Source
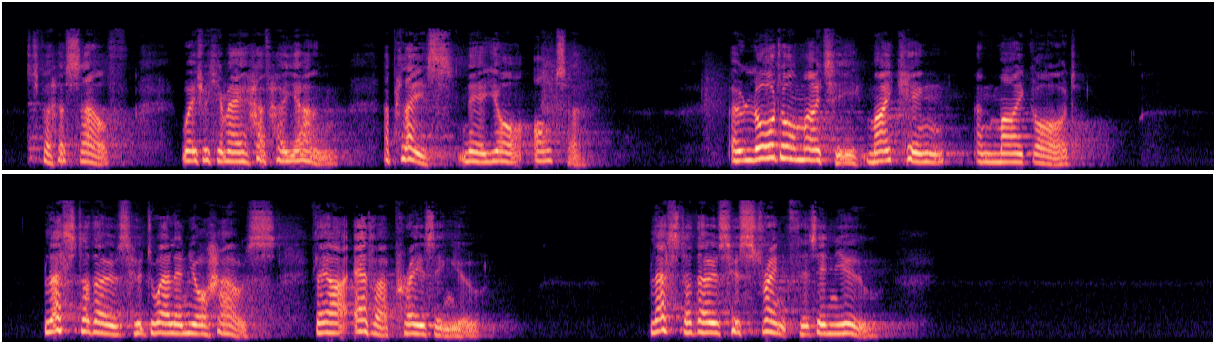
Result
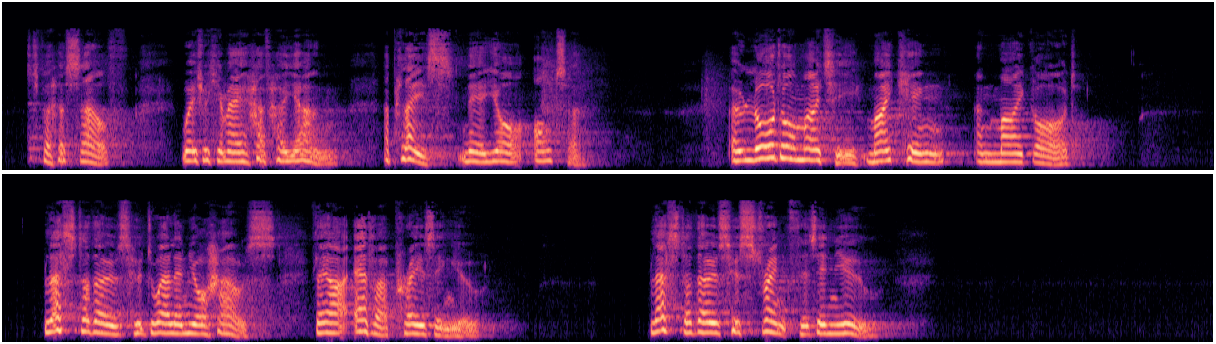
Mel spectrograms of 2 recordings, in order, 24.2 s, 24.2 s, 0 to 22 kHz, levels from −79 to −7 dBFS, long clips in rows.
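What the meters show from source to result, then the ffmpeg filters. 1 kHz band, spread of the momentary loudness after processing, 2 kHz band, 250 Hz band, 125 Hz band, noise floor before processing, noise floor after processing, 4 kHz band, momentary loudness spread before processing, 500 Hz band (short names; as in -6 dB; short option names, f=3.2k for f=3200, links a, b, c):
0.0 dB, 11 LU, 0.0 dB, 0.0 dB, 0.0 dB, -65 dBFS, -65 dBFS, 0.0 dB, 11 LU, 0.0 dB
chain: -af "acrusher=bits=9:mix=0:aa=0.000001"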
